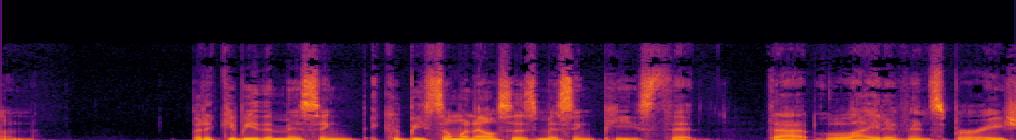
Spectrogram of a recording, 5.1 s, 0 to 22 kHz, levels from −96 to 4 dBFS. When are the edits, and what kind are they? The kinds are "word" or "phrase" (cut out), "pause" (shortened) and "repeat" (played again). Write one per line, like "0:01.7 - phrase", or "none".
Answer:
0:03.8 - phrase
